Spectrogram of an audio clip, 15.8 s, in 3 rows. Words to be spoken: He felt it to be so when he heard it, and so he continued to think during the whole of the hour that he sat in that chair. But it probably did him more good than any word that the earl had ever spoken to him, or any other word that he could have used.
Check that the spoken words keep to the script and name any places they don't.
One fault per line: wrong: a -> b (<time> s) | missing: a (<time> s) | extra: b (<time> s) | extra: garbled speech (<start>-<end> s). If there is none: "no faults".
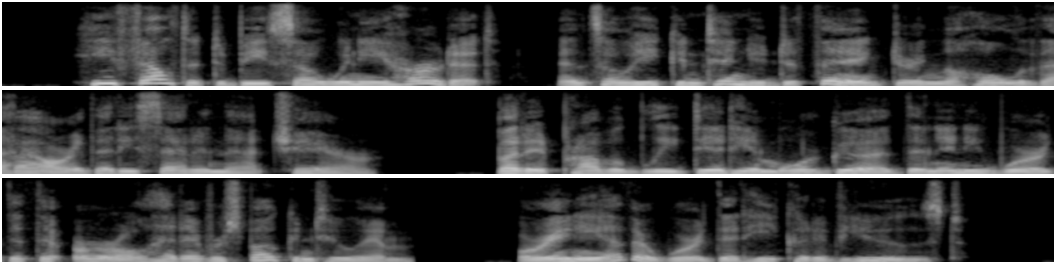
no faults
